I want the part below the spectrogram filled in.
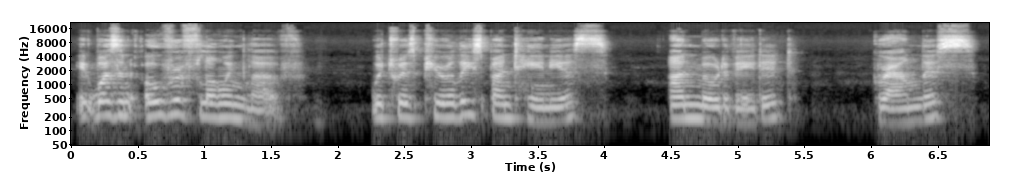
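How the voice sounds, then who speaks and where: A woman reading a scripted explanatory introduction in formal, measured phrases. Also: medium pitch, fairly even intonation, a little mellow. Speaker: performer presenting an introduction.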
